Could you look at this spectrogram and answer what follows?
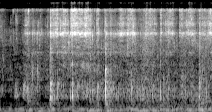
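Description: Gelatin being stirred into hot sugar syrup in a pan over a low flame while making jelly candy, with steady scraping and clinking of the spoon against the pan and a soft sizzle underneath, all without talk.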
